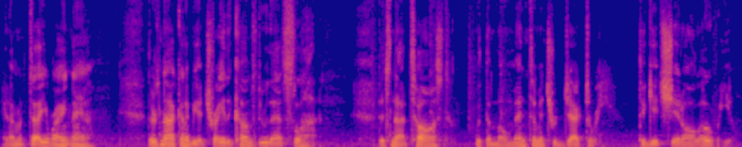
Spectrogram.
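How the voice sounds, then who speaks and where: A man playing a middle-aged veteran inmate who bosses the prison kitchen, in an ASMR role play with a gravelly, husky voice and a folksy, intimidating manner. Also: mid-range voice, fairly even intonation, slight background noise, lightly acted. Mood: warning. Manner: folksy, intimidating, drawn-out menacing delivery. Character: gruff, bossy veteran male prison inmate running the kitchen.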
